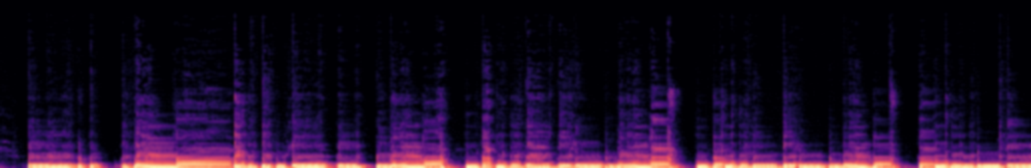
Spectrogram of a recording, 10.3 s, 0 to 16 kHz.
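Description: Dingwall NG2 fanned-fret electric bass playing a funk line in short phrases with brief rests, on the back (bridge) pickup position, amplified through a Gallien-Krueger MB Fusion 800 head and an ML-112 cabinet.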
